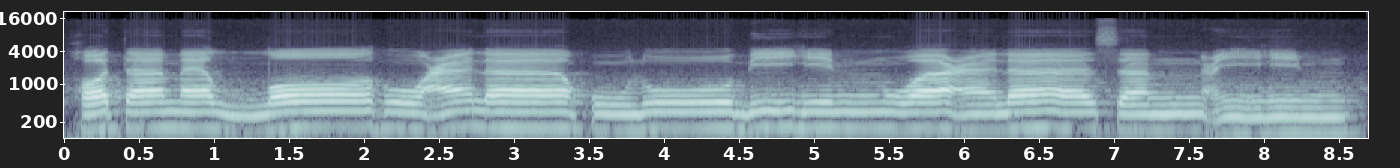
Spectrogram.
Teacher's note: huruf lam di lafzul jalalah yang sebelumnya fathah atau dhamma itu dibaca tabkhim atau tebal.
